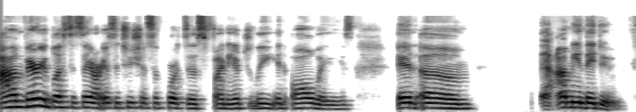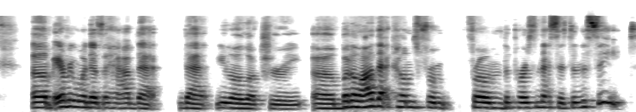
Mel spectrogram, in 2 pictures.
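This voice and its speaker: At a fairly quick pace, a woman of medium pitch speaks with fairly even intonation. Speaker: library director. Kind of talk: podcast interview. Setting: podcast recording. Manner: loud.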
